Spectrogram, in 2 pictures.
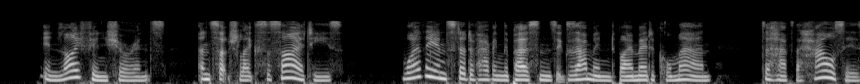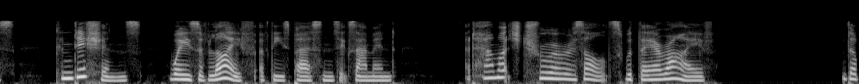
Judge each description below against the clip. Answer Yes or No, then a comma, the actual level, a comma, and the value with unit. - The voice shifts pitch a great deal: No, average, 5.0 semitones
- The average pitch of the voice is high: Yes, high, 210 Hz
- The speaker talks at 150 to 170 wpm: No, slow, 135 wpm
